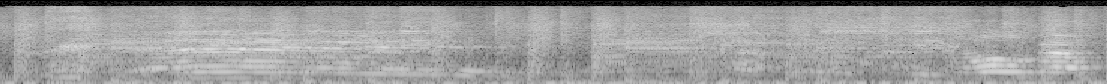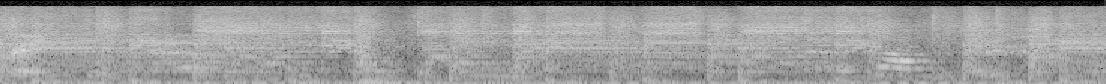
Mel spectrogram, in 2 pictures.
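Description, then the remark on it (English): Several people bleat like sheep, producing wavering, quavering 'baa' sounds in a few overlapping bursts, fairly loud, over a busy background of voices. “Apparently, we sheep now.”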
